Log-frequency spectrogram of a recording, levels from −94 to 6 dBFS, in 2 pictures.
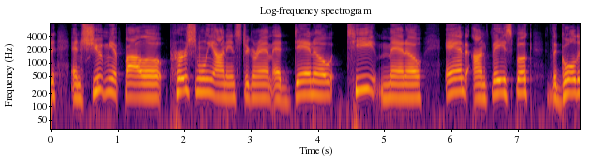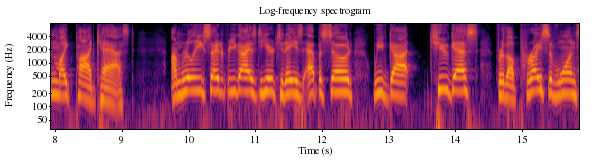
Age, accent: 30-49, American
